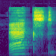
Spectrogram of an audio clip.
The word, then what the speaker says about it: asked: so my recommendation perfect pronunciation of course asked but you can mimic most americans they just say asked who asked you i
